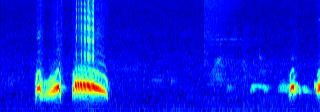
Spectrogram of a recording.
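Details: Spotted dove decoy calling 'hai hậu' to draw wild doves: an arched rising coo and a long level coo that falls at the end, then quiet, then a soft murmur and another short note.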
